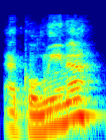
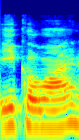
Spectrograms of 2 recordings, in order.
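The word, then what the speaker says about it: Ecoline: and she would featuring eolina as the Dutch pronounce it eoline as we say it here in the US and fine Tech just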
